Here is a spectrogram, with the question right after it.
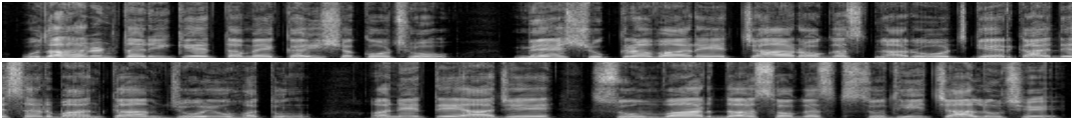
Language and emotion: Gujarati, neutral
